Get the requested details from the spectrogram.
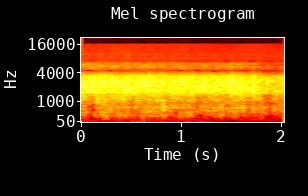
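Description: household object, toilet flushing

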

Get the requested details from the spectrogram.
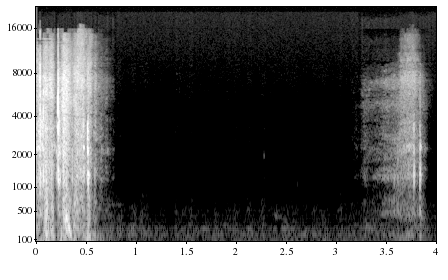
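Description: household object, door slamming shut

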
